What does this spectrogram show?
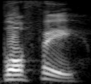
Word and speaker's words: BUFFET: इसके दो उच्चारण हैं, एक तो बफे, दूसरा बुफे। दोनों ही सही हैं, बफे और बुफे।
